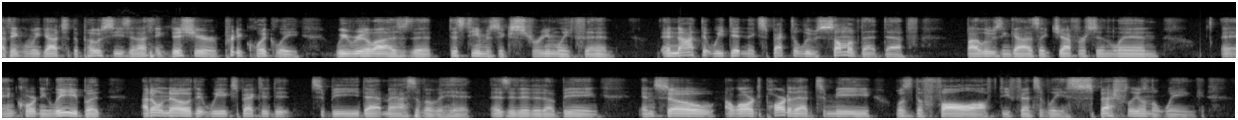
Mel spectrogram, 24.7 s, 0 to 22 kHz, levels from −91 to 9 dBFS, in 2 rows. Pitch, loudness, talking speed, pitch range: 115 Hz, -22 LUFS, 195 wpm, 110-125 Hz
